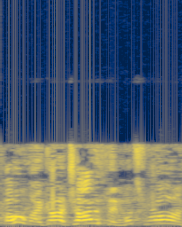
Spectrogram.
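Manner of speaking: high, loud motherly alarm; gasp-and-fuss voice of a worried mother; alarmed mom. Acted. Mother sees her son bruised, alarmed. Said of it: "Uh, and she's like".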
